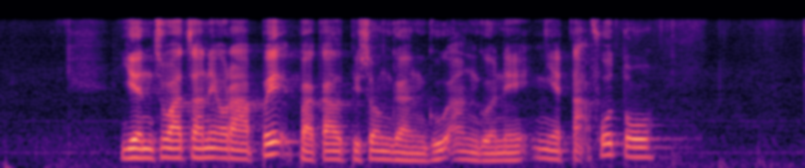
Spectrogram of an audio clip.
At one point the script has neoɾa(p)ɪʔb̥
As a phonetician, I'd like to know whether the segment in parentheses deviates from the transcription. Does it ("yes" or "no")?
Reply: no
